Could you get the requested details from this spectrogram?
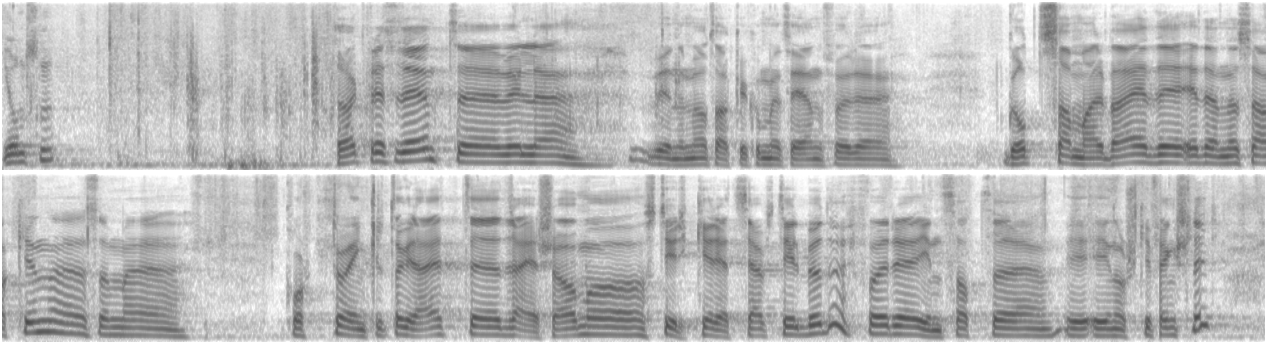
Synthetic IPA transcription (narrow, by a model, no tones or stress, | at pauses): jʊnsn̩ | t̪ʰɑɡ̚pʰɾɛsɪd̪ɛnt̪ʰʋɪl | bəjʏnːəmɛɔt̪ʰɑkːəkʰʊmɪt̪ʰeːənfɔɾ | ɡɔt̪ːsɑmːɑɾbæɪd̪ɪɪd̪ɛnːəsɑːkənsɔmæɾ | kʰɔʈːɔɛŋkəlt̪ɔɡɾæɪt̪d̪ɾæɪəʂæɪɔmɔst̪ʏɾkəɾɛt̪sjælpst̪ʰɪlbʉːd̪əfɔɾɪnsɑt̪ːəɪɪnɔʂkəfɛŋʂləɾ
